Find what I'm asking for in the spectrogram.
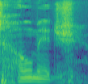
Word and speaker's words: homage: You know, like basically like giving homage to Nets of days past. – Pronounced homage. Homage.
